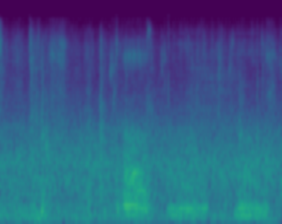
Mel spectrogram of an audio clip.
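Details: Chihuahua puppies indoors in July, giving soft, thin whining whimpers: a brief rising whine near the middle and another short whimper toward the end, over a steady low background hiss.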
